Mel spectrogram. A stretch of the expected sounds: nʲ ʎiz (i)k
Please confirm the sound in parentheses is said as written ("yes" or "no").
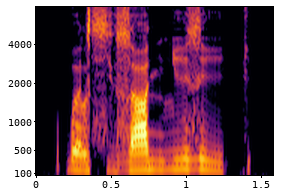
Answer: yes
